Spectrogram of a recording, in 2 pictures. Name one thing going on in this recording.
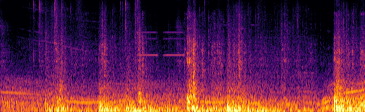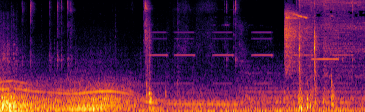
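A bus engine hums and whines as the bus drives along.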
